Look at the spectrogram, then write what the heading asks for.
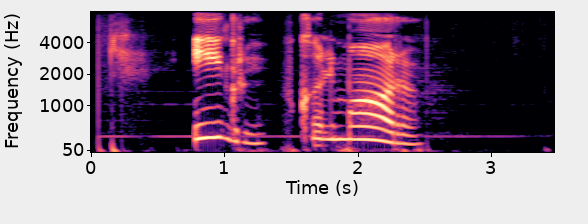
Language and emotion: Russian, sad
